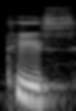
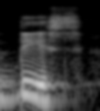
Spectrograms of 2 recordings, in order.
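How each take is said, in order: First: It begins with a voiceless th sound. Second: It begins with a voiced th sound. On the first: The speaker calls it wrong. "पहले आपने pronounce किया थिस, तो आपको लगेगा कि थिस नाम का कोई वर्ड नहीं होता है" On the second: The speaker calls it right. "टीएच को आपने द प्रोनाउंस किया तो दिस"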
